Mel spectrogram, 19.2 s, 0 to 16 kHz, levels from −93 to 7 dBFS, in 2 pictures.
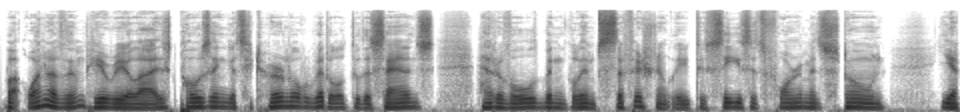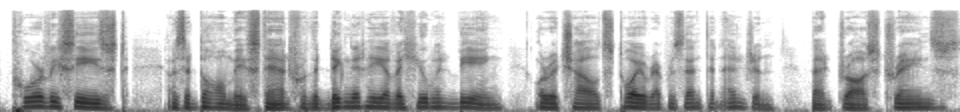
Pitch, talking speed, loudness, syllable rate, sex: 100 Hz, 155 wpm, -19 LUFS, 4.3 syllables/s, male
